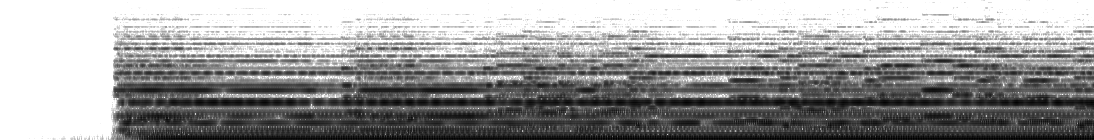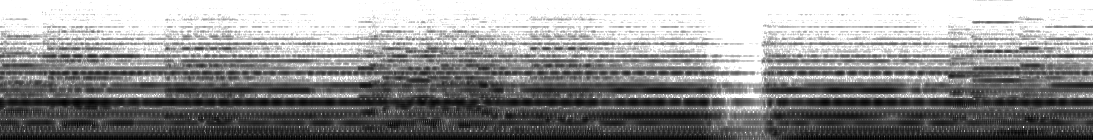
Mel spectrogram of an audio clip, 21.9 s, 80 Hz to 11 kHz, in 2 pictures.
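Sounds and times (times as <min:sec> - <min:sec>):
prelude: 0:01.1 - 0:21.8.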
